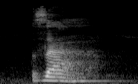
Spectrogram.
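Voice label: "za", Zapotec, Díaz Ordaz; grasa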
